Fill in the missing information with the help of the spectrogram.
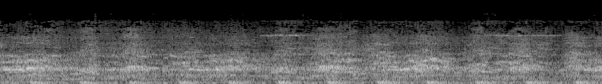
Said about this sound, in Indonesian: Ribuan orang serentak menyanyikan lagu Halo Halo Bandung. Gedung tempat berlangsungnya pertemuan pun terasa bergemuruh. Mereka juga meneriakkan yel-yel Prabowo Presiden.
